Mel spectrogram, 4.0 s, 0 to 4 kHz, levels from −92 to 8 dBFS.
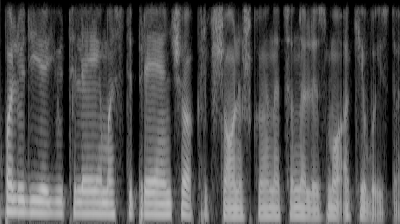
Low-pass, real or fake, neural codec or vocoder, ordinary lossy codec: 3.6 kHz; real; none; Opus, 32 kbps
